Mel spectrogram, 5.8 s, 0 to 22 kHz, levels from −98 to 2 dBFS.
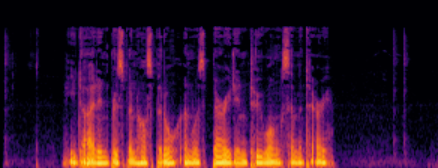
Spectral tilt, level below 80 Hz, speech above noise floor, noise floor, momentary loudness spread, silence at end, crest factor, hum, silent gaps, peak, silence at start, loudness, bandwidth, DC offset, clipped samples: -9 dB/octave; -34 dBFS; 54 dB; -67 dBFS; 5 LU; 1.45 s; 14 dB; none; none; -2 dBFS; 0.85 s; -14 LUFS; 10 kHz; under 0.1%; under 0.1%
